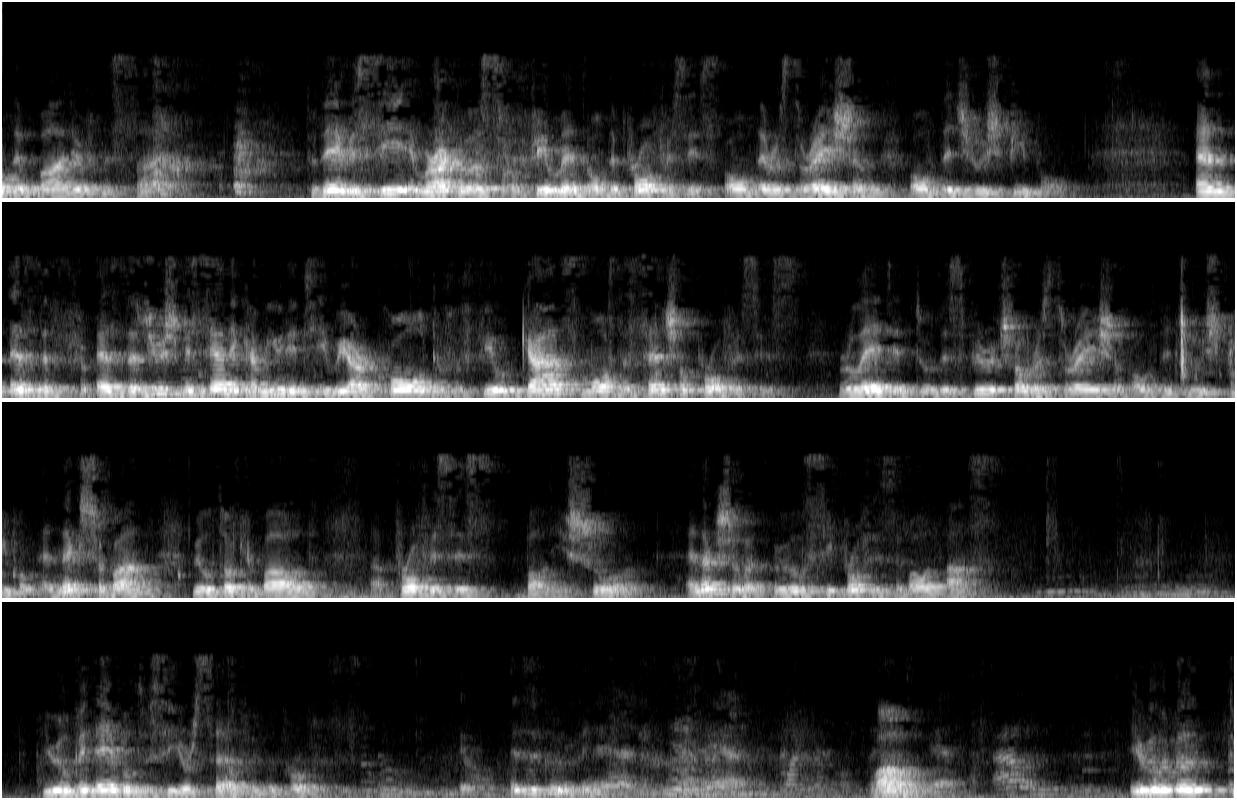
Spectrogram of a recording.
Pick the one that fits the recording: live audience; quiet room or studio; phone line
live audience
